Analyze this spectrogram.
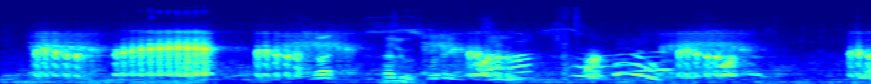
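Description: A frog gives bursts of rapid, pulsed, raspy croaks, each lasting under a second.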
